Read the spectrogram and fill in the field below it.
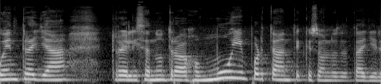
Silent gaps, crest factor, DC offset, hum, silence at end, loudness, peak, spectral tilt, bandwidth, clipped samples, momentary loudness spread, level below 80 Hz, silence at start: none; 14 dB; under 0.1%; none; 0 s; -17 LUFS; -2 dBFS; -5 dB/octave; 16.5 kHz; under 0.1%; 8 LU; -52 dBFS; 0 s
